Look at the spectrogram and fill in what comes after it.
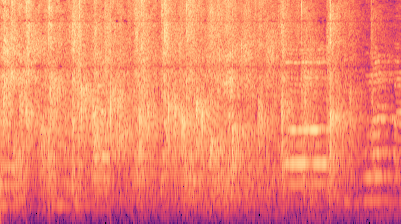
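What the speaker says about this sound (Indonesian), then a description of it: "Sudah semuanya kita beri tepuk tangan buat Mbak Cindy tadi" A classroom group applauds with a dense patter of clapping that carries through most of the stretch, and a teacher's voice speaks over the end.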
